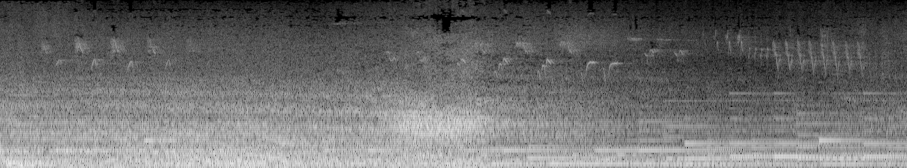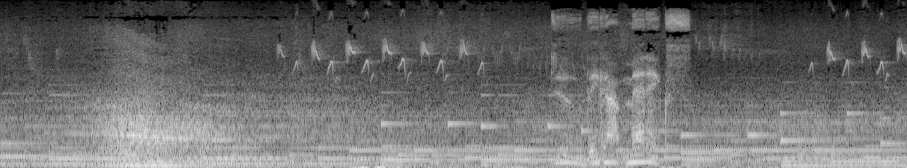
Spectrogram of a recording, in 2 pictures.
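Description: Two Neo vehicles, not buses, sweep past in turn, each swelling to a broad rushing roar and fading, with a steady low rumble and scattered high chirps throughout and a busier clatter near the end.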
